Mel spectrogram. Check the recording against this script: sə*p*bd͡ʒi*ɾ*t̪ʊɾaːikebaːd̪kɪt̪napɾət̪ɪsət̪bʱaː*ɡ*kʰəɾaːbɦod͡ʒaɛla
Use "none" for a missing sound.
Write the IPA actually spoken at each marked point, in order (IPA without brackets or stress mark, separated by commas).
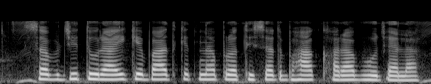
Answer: none, none, ɡ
